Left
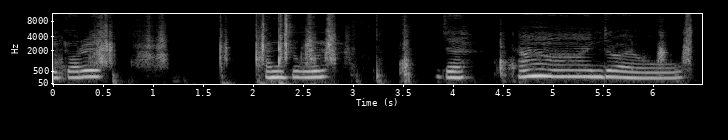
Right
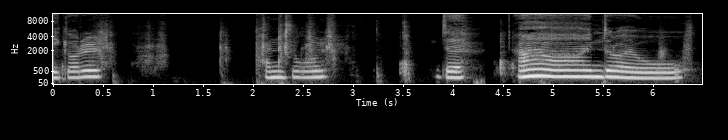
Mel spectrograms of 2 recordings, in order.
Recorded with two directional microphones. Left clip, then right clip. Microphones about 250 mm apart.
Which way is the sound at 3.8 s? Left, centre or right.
Right.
